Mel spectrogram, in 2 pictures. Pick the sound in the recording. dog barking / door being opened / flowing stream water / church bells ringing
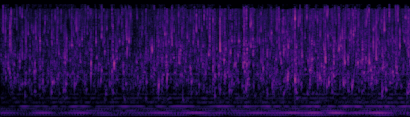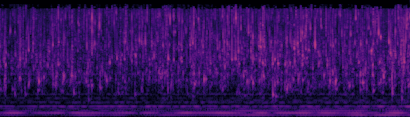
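flowing stream water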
